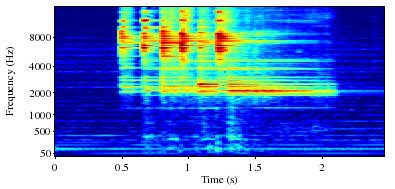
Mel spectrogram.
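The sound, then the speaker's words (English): A bright meditation bell rings out, struck a few times in quick succession, its clear high tone shimmering and sustaining for about a second and a half before stopping, with no one talking. “So I like to bring that into our our being as well as ringing a bell,”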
